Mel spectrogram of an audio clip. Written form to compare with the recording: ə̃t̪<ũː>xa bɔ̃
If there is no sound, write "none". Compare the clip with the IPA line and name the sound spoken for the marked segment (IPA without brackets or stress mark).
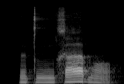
ũː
